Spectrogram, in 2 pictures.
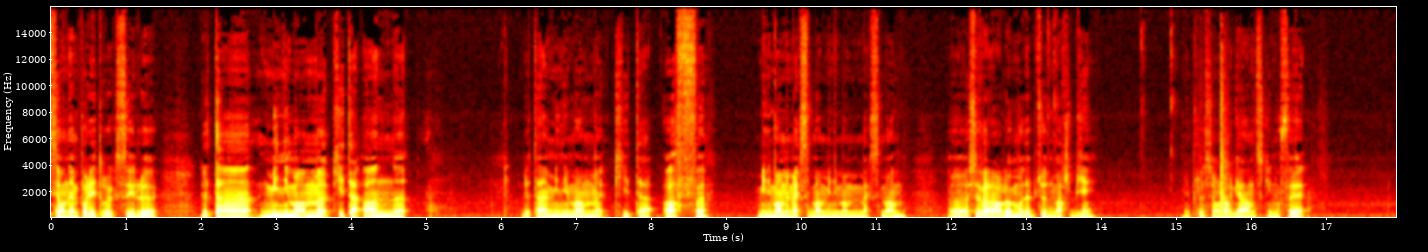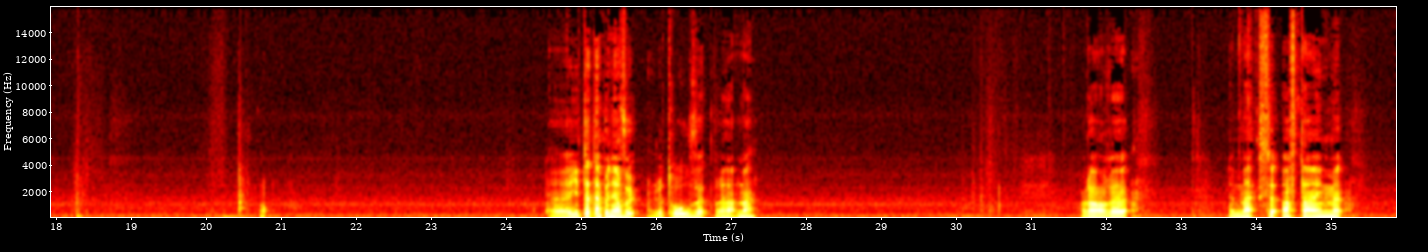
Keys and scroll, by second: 15.5 0, 20.4 0, 30.0 0.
